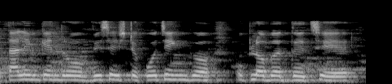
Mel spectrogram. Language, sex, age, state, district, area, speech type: Gujarati, female, 18-30, Gujarat, Junagadh, rural, spontaneous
